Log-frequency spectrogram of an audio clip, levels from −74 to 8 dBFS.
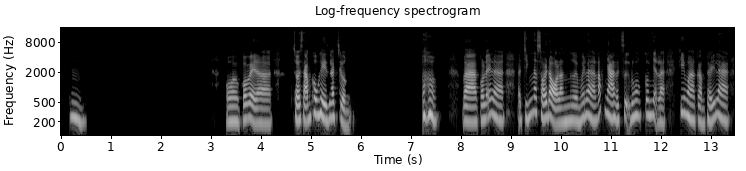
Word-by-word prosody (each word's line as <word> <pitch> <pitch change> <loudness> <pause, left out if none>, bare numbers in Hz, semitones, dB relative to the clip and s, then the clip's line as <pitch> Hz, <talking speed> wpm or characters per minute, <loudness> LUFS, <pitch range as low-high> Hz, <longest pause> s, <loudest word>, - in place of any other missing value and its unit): Ừm. 230 -6 -3 2.8
Ôi. 200 0 0
Có 225 +2 +1
vẻ 220 -5 +3
là 185 0 0 0.4
sói 210 -3 +3
xám 210 0 +4
không 290 +2 +2
hề 260 -6 +4
gia 235 +3 +2
trưởng. 190 -6 -1 1.4
Ờ. 265 - +1 0.7
Và 200 -1 +5
có 215 +2 -3
lẽ 230 +5 -1
là 225 -7 +1 0.4
chính 235 +4 -3
là 315 - 0
sói 245 -6 +2
đỏ 225 -8 +6
là 190 +1 +1
người 205 +1 -2
mới 230 +5 -2
là 260 -6 +1
nóc 210 - -3
nhà 245 -5 +4
thật 215 - -1
sự, - - -4
đúng 240 +4 -1
không? 270 -1 -3
Công 275 -1 -2
nhận 255 -7 -4
là 195 -1 -1 0.3
khi 310 -1 -3
mà 235 -6 +2
cảm 195 -3 -3
thấy 210 +2 -2
là 235 -7 0
220 Hz, 170 wpm, -23 LUFS, 200-255 Hz, 2.8 s, đỏ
